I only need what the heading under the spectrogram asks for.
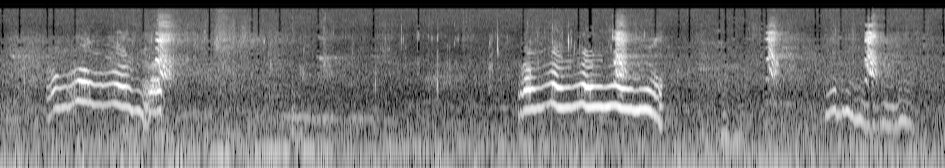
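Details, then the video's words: Domestic cat meowing non-stop while eating in winter. Drawn-out meows rise and fall, with three main bouts and several shorter calls between them, over a steady low background hum. "Bu Kedi Yemek Yerken Durmadan Konuşuyor │This Cat Non Stop Talks While Eating"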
